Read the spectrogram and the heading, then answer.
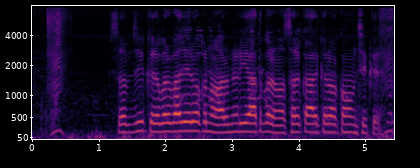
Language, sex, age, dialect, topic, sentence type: Maithili, male, 25-30, Angika, agriculture, statement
